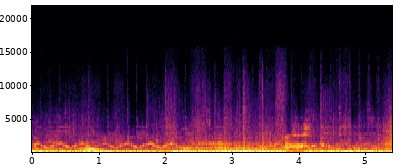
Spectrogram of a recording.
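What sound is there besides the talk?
police car siren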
